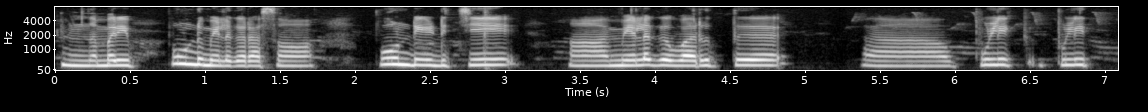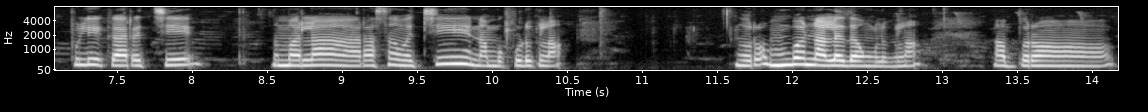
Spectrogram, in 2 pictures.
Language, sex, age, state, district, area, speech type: Tamil, female, 18-30, Tamil Nadu, Kallakurichi, rural, spontaneous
